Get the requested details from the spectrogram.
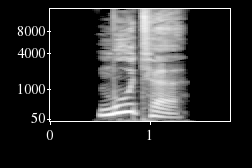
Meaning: inflection of muhen: 1. first/third-person singular preterite 2. first/third-person singular subjunctive II
- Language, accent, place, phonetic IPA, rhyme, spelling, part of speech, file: German, Germany, Berlin, [ˈmuːtə], -uːtə, muhte, verb, De-muhte.ogg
